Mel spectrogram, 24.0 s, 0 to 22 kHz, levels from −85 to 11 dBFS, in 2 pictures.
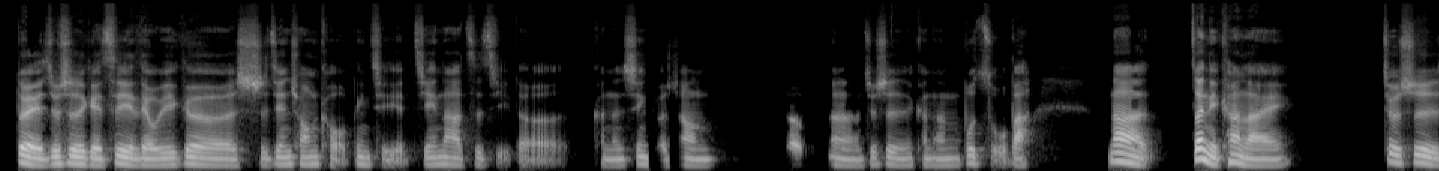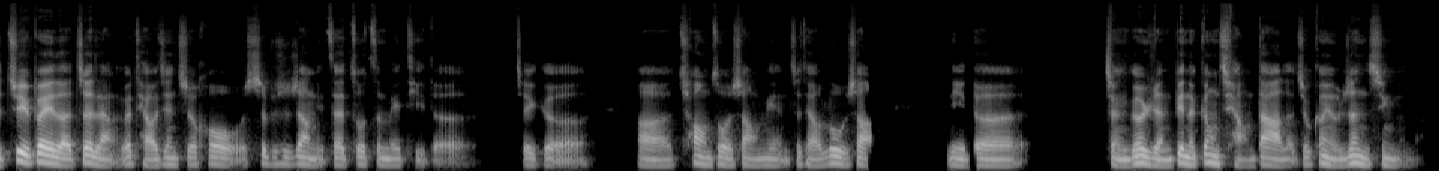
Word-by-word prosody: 对， 125 -8 +9
就 125 +5 +3
是 125 -1 +5
给 110 -3 +4
自 105 - -2
己 120 -3 +7
留 105 -1 +3
一 110 +1 +1
个 110 -4 +2
时 100 +2 0
间 120 +3 -1
窗 120 0 -2
口， 125 - -6
并 120 -2 -4
且 115 +1 -10
也 - - -7
接 115 - -6
纳 115 -2 -1
自 110 +1 -10
己 - - -11
的 - - -10 0.2
可 - - -14
能 100 0 -5
性 120 +5 -3
格 - - -11
上 100 -3 -5
的 100 - -16 0.9
嗯， 95 -3 -4
就 110 +4 -9
是 110 -3 -4
可 105 - -10
能 105 0 -6
不 135 +4 -2
足 130 +2 -9
吧。 - - -1 0.6
那 145 -9 +6 0.3
在 210 - +10
你 - - +7
看 150 -2 +3
来， 100 -1 +2 0.7
就 150 -3 +1
是 135 -5 +3
具 170 - +6
备 145 0 +8
了 105 -5 +5
这 145 - +3
2 105 -5 -1
个 125 - -2
条 100 -5 -2
件 115 +1 -6
之 115 +2 -5
后， 115 -1 -2
是 - - -5
不 120 - -12
是 120 0 -9
让 115 -2 -1
你 - - -8
在 110 - -4
做 120 - -6
自 115 - -9
媒 100 -1 -5
体 - - -14
的 480 +1 -12 0.3
这 - - -7
个， - - -6 0.4
呃， 95 -2 -4
创 125 -2 -3
作 115 0 -2
上 105 0 -5
面， 100 0 -8
这 115 - -12
条 100 -2 -5
路 125 +2 0
上， - - -1 0.7
你 110 -3 -4
的 100 0 -3 0.6
整 95 -2 -2
个 135 +4 +4
人 110 -5 0
变 140 - +3
得 115 - +1
更 145 +2 -1
强 95 -6 -5
大 110 -2 +3
了， 100 - -9
就 115 - -8
更 130 +2 -2
有 105 -4 -2
韧 125 +2 0
性 105 -2 -5
了 - - -17
呢？ - - -27
115 Hz, 230 characters per minute, -24 LUFS, 105-125 Hz, 0.9 s, 在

